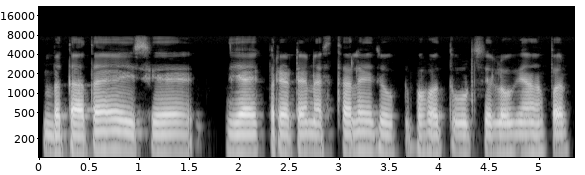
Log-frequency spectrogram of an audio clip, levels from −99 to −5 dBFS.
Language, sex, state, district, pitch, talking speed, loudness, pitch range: Hindi, male, Uttar Pradesh, Varanasi, 115 Hz, 190 wpm, -22 LUFS, 115-120 Hz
